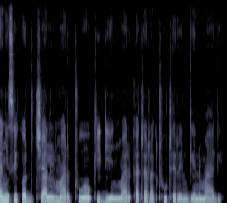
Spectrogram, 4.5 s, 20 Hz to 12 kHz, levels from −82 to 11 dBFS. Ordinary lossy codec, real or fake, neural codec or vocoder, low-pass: none; real; none; none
